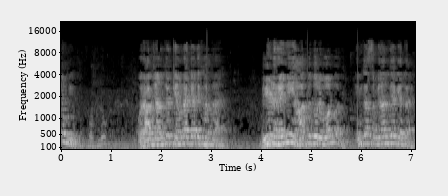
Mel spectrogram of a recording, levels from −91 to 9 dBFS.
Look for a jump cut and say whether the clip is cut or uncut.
cut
